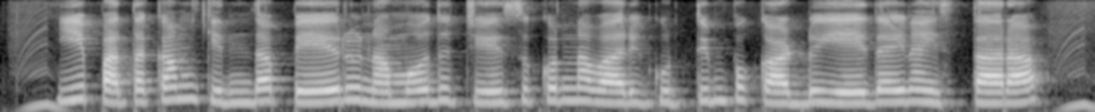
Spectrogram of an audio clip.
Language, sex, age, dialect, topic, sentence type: Telugu, female, 18-24, Southern, banking, question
